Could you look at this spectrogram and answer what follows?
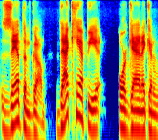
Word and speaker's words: xanthan gum: It's also spelled with an X, and it's pronounced xanthan gum.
